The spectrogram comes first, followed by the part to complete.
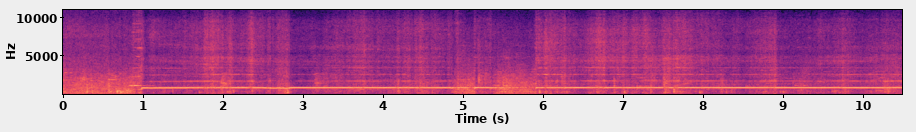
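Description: Steam locomotive whistle blowing one long single-note blast that starts about a second in and holds on, wavering briefly twice, over the rumble of passenger coaches rolling past.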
